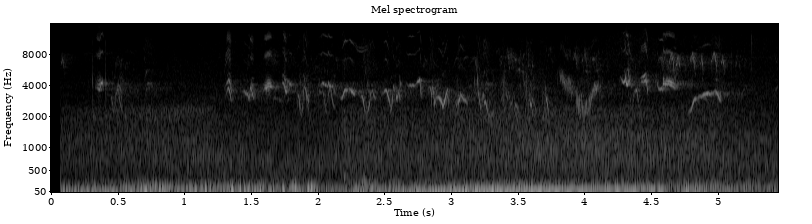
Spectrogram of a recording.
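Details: A house finch at a park in Oak Bay on 27 January 2012 sings a long, rambling warble of quick, slurred high notes that run for about five seconds over a steady low background rumble.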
